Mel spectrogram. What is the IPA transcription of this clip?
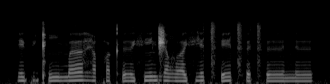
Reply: e pʲ ɐ kʼ ĩː m ɐː ɦ e qʷ ɐ kʼ ɘː fʲ ẽ d͡ʒ a ʁʷ ɐː fʲ ɛ t͡sʼ e t͡sʼ ɘ t͡sʼ ɘː n ɘ

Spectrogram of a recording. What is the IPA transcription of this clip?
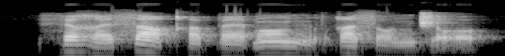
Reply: h ɘ˦ ʁ ɛ˨˦ s a˦˨ qʰ ə˨ p æ˨ ɓ ɔ̃˦ ɡ ə̃˨ r q ɛ˦ s ɔ˨ n d͡ʒ ɔ̰˦

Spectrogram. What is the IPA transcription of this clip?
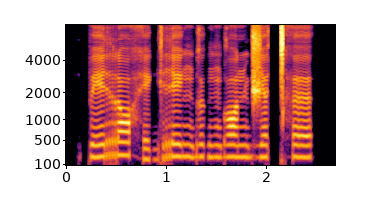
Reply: p e˨˦ r ɔ˦ h e˩ ɡ r e˦ ŋ ɡ ɵ˦ ɡ ŋ ɡ ɔ˦ n d͡ʒ ə˦ ǀʰ ə˦

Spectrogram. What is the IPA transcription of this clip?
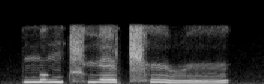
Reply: n̪ ʊ˥ ŋ t͡ɕʰ ɥ ɛ˥ ʈ͡ʂʰ ɻ̩˥˩ ɻ ɻ̩˨˩˦

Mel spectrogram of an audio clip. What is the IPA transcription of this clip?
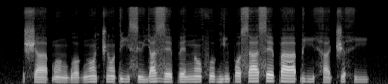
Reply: ʃ aː˨ ɓ ɔ̃˨ ɡ͡b ɔ˨ ɡ ɔ̃˦˨ t͡ʃ ɔ̃˧ ɗ iː˨ s ɨ˨ j a˦ z ɛ˨ p ɛ˧ n ɔ̃˧ f o˧ ɡ ĩ˧ p ɔ˧ s aː˦ s ɛ˦ p aː˦ ɓ iː˧ h a˨ t͡ʃ ə˦ h iː˧

